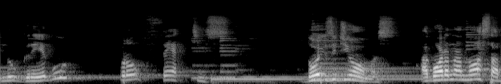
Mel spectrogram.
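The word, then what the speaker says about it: prophetes: Profetes, porque o PH se pronuncia F, então é profetes.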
